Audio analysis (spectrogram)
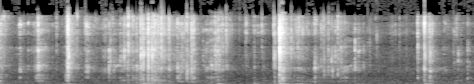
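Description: A solid blue oval bar of soap with a white core, held in the hand and scored into a grid, is cut with a utility knife blade. Short, bright, crisp snaps and clicks are heard over a soft, hissy scraping, with the sharpest crack near the middle. Each snap dies away almost instantly.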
